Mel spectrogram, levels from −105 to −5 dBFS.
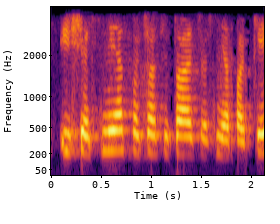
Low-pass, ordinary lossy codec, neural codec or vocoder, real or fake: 3.6 kHz; AAC, 24 kbps; none; real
